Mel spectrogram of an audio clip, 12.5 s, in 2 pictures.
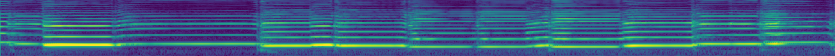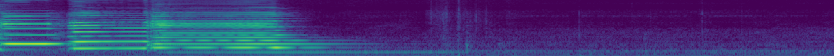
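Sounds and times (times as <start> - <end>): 
traditional waltz music: 0.0 - 8.8.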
